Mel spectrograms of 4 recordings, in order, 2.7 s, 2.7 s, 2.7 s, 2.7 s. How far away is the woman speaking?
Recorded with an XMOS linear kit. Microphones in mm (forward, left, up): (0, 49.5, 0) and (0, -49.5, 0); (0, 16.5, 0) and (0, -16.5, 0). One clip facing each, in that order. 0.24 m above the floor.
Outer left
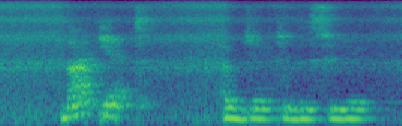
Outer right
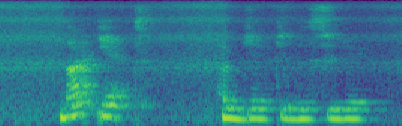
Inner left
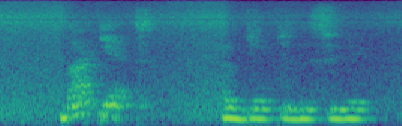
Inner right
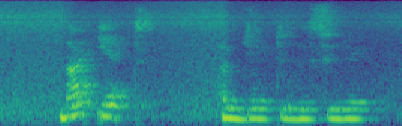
About 2.5 m.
